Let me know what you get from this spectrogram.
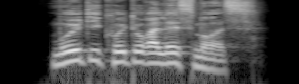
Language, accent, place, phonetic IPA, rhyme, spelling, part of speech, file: German, Germany, Berlin, [mʊltikʊltuʁaˈlɪsmʊs], -ɪsmʊs, Multikulturalismus, noun, De-Multikulturalismus.ogg
- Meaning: multiculturalism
